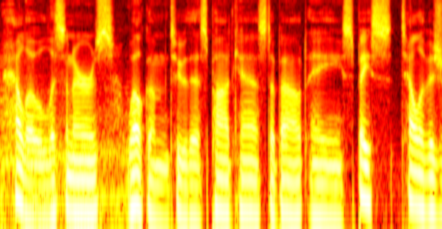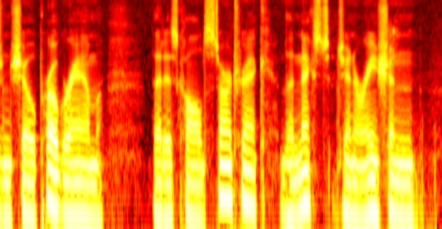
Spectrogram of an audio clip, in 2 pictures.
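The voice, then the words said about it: Mock public radio announcer voice. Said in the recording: “That's my NPR. ... That's my NPR voice.”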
